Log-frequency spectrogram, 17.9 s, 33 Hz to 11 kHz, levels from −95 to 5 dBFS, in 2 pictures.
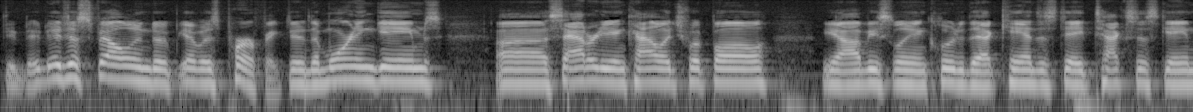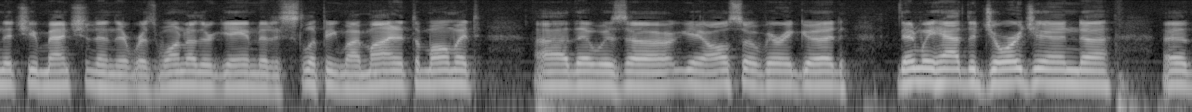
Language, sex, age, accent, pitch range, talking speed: English, male, 50-69, American, 135-155 Hz, 185 wpm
